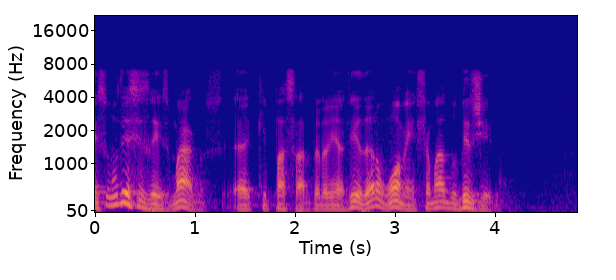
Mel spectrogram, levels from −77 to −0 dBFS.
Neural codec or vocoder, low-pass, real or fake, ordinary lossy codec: none; 7.2 kHz; real; none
